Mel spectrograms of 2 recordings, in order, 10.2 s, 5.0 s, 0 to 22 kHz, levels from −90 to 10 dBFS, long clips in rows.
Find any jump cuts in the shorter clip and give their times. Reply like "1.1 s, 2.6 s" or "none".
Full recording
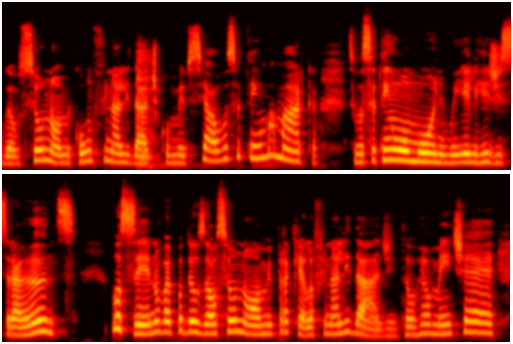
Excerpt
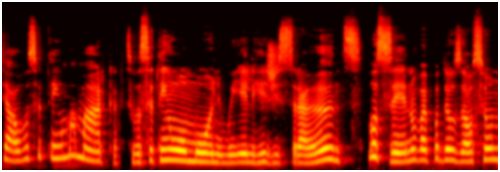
1.2 s, 3.5 s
